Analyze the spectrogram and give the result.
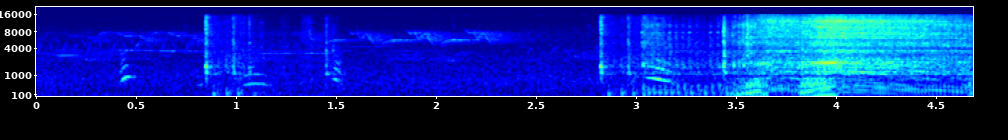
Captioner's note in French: ronflement de tronçonneuse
